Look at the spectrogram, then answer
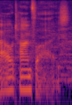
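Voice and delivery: wistful murmur. Acted. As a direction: let it fade out, lost in memory. Old driver muses on past game.

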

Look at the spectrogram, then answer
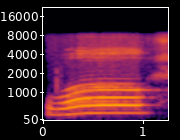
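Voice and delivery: ordinary talk, nothing marked

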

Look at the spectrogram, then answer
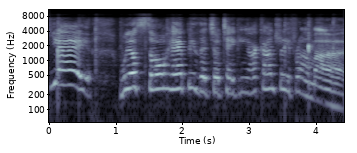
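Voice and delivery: high, gushing mock Austrian cheer; hammed-up Austrian accent, celebrating in a high voice. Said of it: "the Austrians throw a parade".

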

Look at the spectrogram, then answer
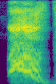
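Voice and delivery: sharp high yelp of pain. Acted. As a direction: yelp as your ear is pinched. Ear pinched.

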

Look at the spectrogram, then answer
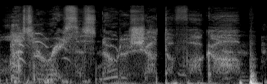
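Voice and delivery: hissed whisper, high and breathy; menacing whisper. Acted. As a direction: whisper it as a threat. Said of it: "look this thing dead in the face and say".

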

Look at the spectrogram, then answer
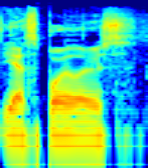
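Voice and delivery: ordinary delivery

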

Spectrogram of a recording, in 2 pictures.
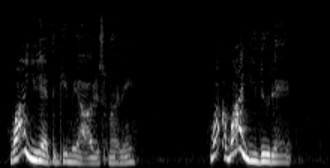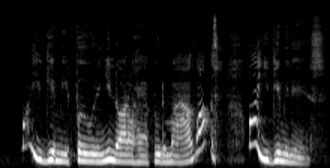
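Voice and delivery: loud, indignant ungrateful friend; an ungrateful friend ranting over a kind gift, loud and aghast; mock ungrateful complainer. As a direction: complain about a gift, hammed up. Ungrateful receiver voiced.

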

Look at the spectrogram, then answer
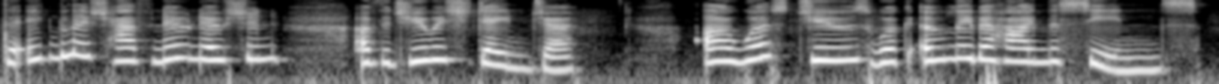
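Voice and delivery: high, loud mock English accent; exaggerated English accent, ringing out like a rallying speech; bad English accent. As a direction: put on a hammy English accent, pitched well up. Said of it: "I'll do my bad English accent".

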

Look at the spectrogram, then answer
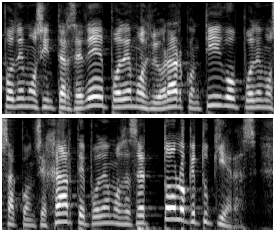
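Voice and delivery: usual speaking voice

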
